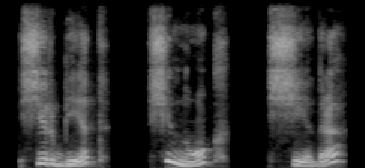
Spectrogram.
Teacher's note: le chat est une consonne toujours molle et sourde sans paire sonore.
